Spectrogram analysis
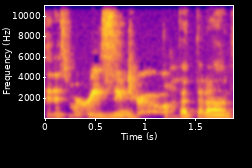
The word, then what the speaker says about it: Sutro: She's an author, and her name is Maria, and I believe the last name is pronounced Sutro. Am I correct? You are correct. It is Marie Sutro.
